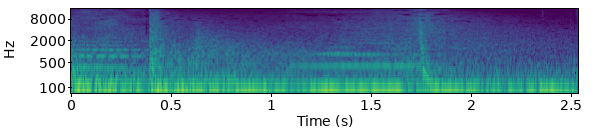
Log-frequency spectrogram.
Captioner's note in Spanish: Disparo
